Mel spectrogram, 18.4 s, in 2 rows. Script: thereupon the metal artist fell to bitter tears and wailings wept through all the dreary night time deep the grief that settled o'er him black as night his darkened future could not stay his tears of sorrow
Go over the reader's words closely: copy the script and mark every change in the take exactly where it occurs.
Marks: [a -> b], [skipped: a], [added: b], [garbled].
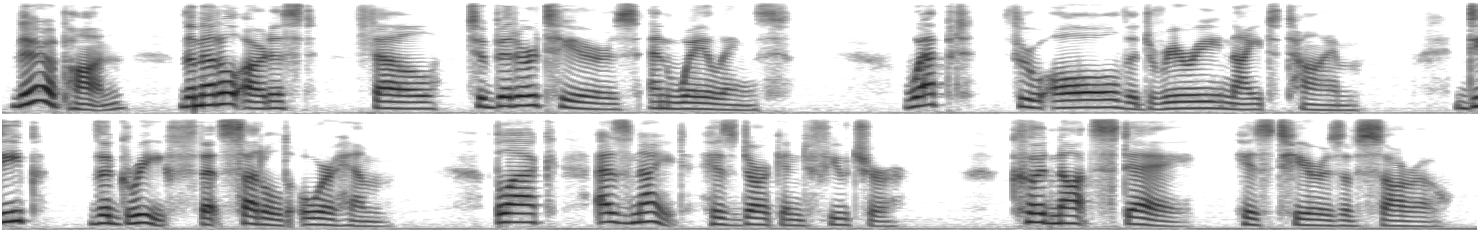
thereupon the metal artist fell to bitter tears and wailings wept through all the dreary night time deep the grief that settled o'er him black as night his darkened future could not stay his tears of sorrow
